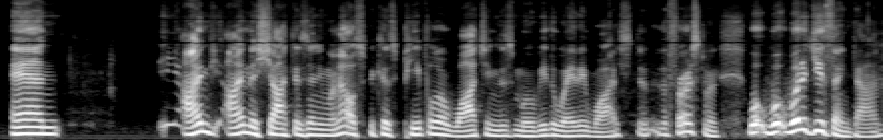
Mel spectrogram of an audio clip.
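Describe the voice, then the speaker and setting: Against a quiet background, a man speaks at a fairly high pitch with lively intonation and a somewhat breathy sound. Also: moderate pace. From Louisiana. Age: 40s. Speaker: documentary filmmaker and low-carb author. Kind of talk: interview.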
